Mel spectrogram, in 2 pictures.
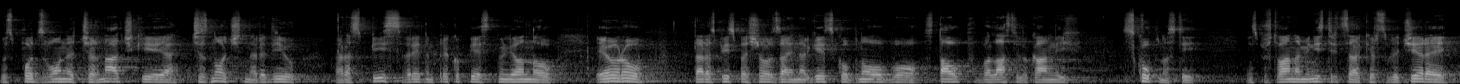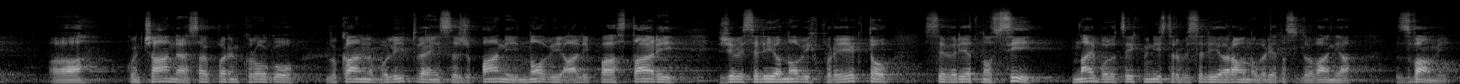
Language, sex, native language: Slovenian, male, Slovenian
